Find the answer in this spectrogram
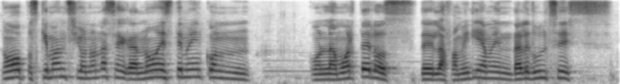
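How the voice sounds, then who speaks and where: Joking Mexican streamer, slightly high voice. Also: male voice, fairly even intonation, a little slow, soft background music. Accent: Mexican Spanish. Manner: joking, slangy, tags lines with "men". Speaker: streamer playing a horror game. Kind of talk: casual gameplay commentary.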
